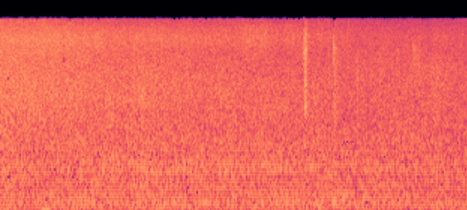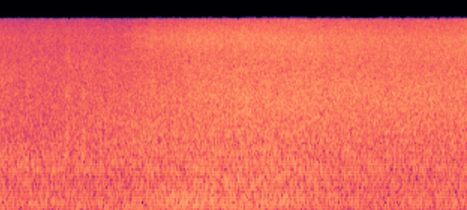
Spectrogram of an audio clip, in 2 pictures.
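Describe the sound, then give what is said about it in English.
A cyclone storm of torrential rain and wind roars as a dense, unbroken hiss at steady loudness for the whole stretch, with a few faint sharp ticks near the middle and no voices. “Before this cyclone wind with its torrential rain accompanied by peals of thunder and flashes of lightning, they were helpless.”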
